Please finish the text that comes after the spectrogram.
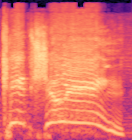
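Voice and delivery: high, strained captain yelling orders; commanding shout. Acted. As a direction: bark orders over the cannon fire. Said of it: "Then Captain Karsten responds".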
